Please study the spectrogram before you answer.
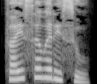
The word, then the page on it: ಕೈಸವರಿಸು: kaisavarisu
